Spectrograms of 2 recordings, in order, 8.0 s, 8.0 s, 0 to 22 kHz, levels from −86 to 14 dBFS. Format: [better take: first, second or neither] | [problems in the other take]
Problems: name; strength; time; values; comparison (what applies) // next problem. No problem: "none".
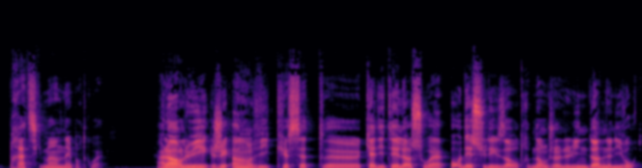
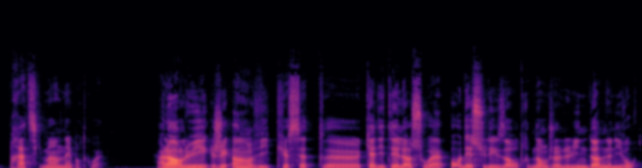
first | muffled; slightly; fading above 2.5 kHz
